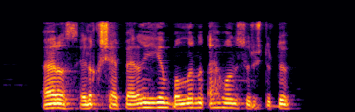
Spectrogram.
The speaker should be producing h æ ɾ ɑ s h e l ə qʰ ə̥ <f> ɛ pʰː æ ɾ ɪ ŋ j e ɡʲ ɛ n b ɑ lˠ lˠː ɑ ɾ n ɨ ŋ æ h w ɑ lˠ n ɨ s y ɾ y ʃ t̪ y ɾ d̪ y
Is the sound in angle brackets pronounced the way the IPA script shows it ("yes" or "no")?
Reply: no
